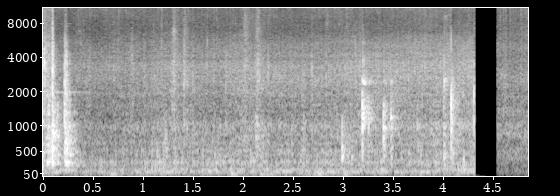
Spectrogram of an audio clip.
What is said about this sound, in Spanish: añadir nuestros tordeznos desalados y picados y dejar que se terminen de hacer todo junto al fuego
